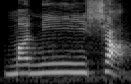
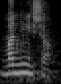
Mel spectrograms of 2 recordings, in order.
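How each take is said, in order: First: The vowel in 'ni' is drawn out long. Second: The vowel in 'ni' is kept short. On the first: The name would be spelled with a double E. "अगर आप ऐसे बोलते मनीषा, नी को अगर आप long में sound निकालते" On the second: The name is spelled with a single I. "Normally मनीषा मनीषा, नी को ज्यादा लंबा टान के नहीं बोल रहे"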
